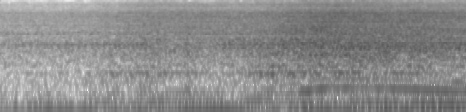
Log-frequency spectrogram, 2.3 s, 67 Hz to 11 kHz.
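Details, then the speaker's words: Dodge 1500 diesel pickup, auction vehicle, engine low on oil with dirty oil: the engine note rises smoothly and cleanly when the throttle is blipped, with no knocks or rattles. Engine sounds healthy. "rev engine sounds good engine sounds good it's low on oil but it definitely sounds good"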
